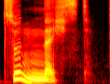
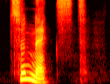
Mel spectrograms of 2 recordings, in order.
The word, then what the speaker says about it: zunächst: O meu sotaque, a minha escolha, digamos, né, de pronúncia, é falar zunächst, zunächst, com um chiadinho. Mas em algumas regiões da Alemanha, você vai ouvir falar zunächst, zunächst, como se fosse um som de KS ao invés do som chiado. E as duas pronúncias estão corretas, ok?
